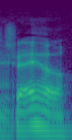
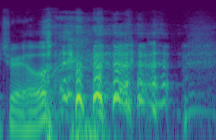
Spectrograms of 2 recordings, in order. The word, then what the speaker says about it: Trejo: I'll fucking call him Danny Trejo. It would be Trejo. Trejo, because the J is an H in Spanish. The J is silent. It's an H.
